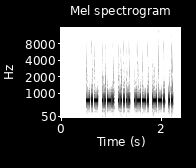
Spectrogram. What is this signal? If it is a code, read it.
Morse code, heard as a keyed tone, about 46 wpm, 700 Hz. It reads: KF5PGI
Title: USA Call Signs - 6 Characters - 6x Character Spacing - 45wpm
